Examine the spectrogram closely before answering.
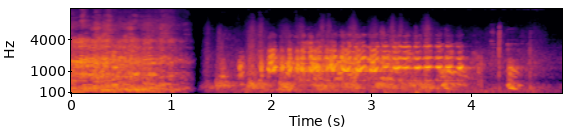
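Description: Blows land and feet scuffle during a fistfight.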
